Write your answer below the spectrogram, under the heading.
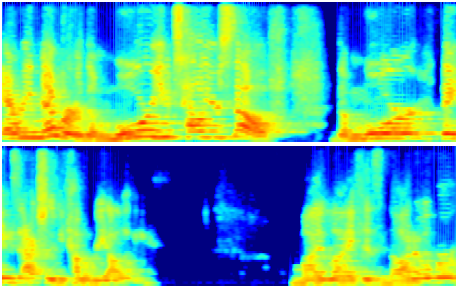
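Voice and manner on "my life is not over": lacking conviction, lower. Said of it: "Does that sound like I'm convicted".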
